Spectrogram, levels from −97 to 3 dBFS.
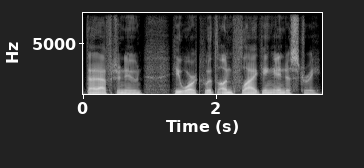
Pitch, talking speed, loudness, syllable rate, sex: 90 Hz, 115 wpm, -19 LUFS, 4.7 syllables/s, male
